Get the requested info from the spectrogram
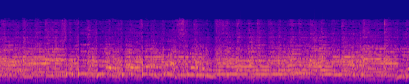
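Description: Acoustic guitars strumming a song, played live.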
